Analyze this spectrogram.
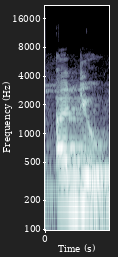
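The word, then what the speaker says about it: adieu: क्या हो जाएगा इसका करेक्ट प्रोनाउंसिएशन साथियों, अड्यू।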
